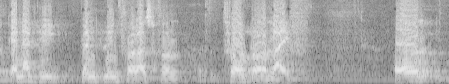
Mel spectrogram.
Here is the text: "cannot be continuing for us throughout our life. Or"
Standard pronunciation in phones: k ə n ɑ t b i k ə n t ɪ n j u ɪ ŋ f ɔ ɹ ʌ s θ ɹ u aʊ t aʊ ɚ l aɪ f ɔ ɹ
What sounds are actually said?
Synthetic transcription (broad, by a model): k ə n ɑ t b i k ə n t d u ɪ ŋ f ɔ ɹ ʌ s f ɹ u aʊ t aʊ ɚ l aɪ f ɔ ɹ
